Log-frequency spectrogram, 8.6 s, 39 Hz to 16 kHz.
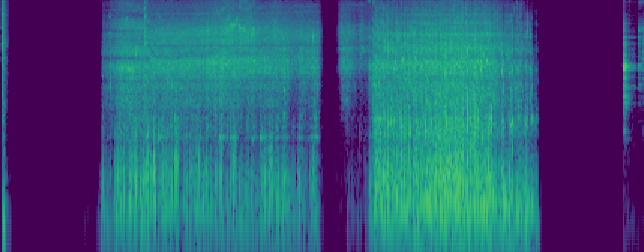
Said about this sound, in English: All right, so I'm going to hit my bong, start my timer, and rant for 60 seconds.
